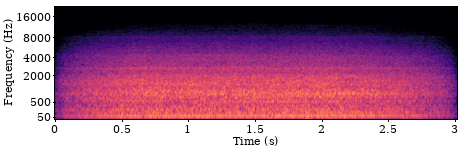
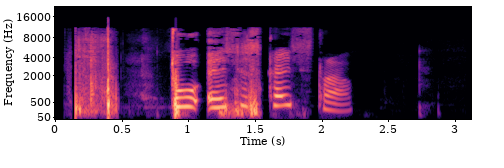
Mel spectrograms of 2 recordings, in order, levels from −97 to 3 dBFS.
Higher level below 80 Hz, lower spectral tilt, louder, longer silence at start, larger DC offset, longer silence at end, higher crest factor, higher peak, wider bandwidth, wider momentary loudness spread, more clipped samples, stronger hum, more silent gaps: first, -36 dBFS vs -46 dBFS; first, -6.5 dB/octave vs -4.5 dB/octave; second, -23 LUFS vs -17 LUFS; about the same, 0.05 s vs 0.15 s; neither; second, 0.05 s vs 0.95 s; about the same, 16 dB vs 18 dB; second, -8 dBFS vs 0 dBFS; second, 8.8 kHz vs 16 kHz; second, 8 LU vs 16 LU; neither; neither; neither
